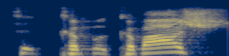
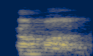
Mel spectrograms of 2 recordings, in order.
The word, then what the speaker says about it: Kamal: Kamaj, sorry, a pronunciation of your name. How do you pronounce it? Kamal. Kamaj? Kamal. Yeah, Kamal.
